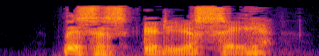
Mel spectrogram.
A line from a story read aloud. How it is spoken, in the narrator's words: Straff snapped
